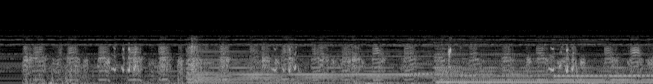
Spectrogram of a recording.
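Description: A flock of turkeys and other poultry calling, with many short overlapping calls that begin just after the start. Soft background music with held notes comes in about two seconds in.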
